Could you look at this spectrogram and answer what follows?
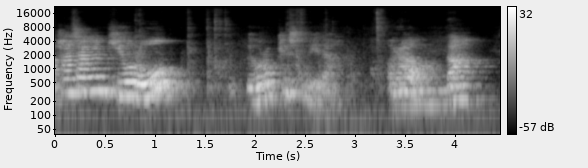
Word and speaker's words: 람다: 람다. 람다. 세모 아니야. 들립자. 한자 들립자. 람다. 람다라고 읽어.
